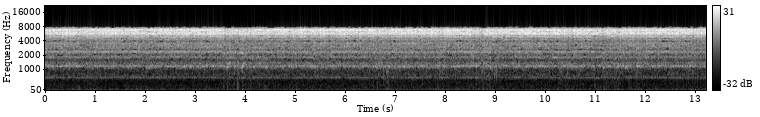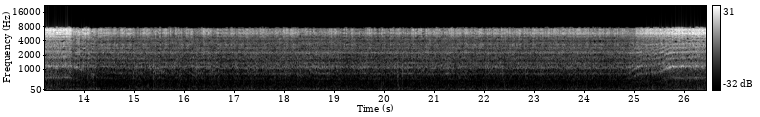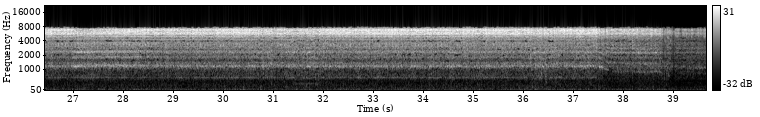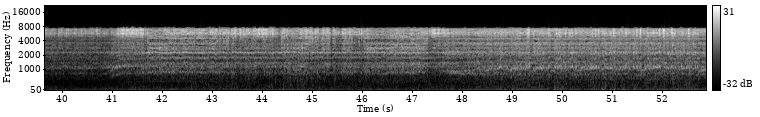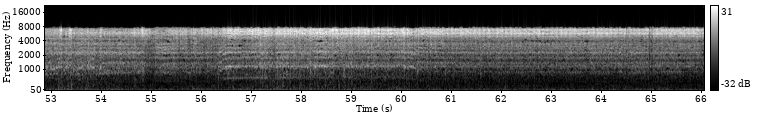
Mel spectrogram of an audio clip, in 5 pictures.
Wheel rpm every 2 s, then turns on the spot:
160, 160, 160, 160, 160, 160, 160, 90, 70, 70, 70, 70, 90, 160, 160, 160, 160, 160, 160, 100, 80, 110, 110, 110, 120, 120, 110, 120, 140, 160, 130, 110, 120.
none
